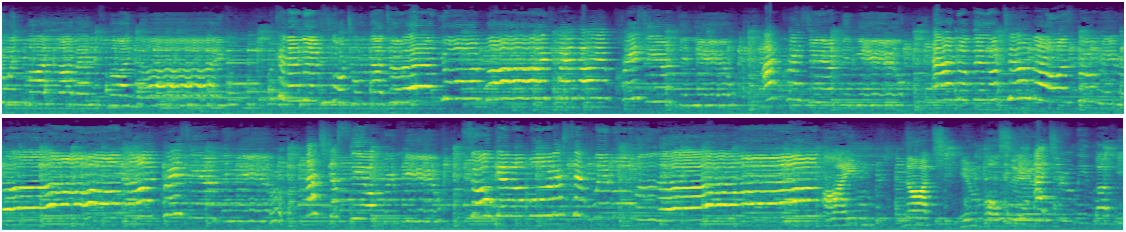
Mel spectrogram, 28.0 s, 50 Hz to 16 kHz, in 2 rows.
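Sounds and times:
girl singing: 0.0 - 28.0
musical accompaniment: 0.0 - 28.0.

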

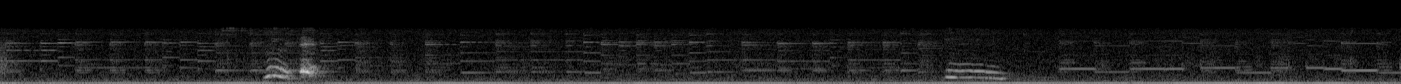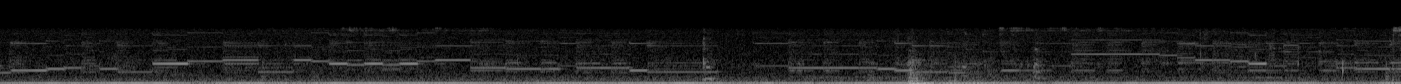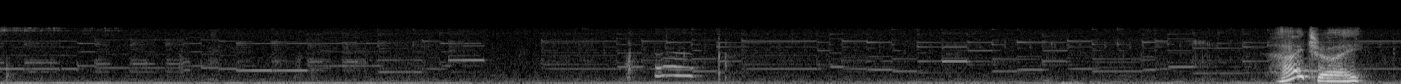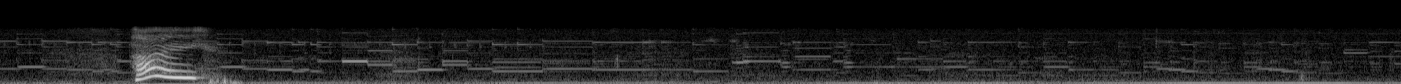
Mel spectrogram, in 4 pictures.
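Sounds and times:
steady low hum: 0.0 - 56.0
electronic toy tune: 24.0 - 40.4, 41.2 - 56.0.

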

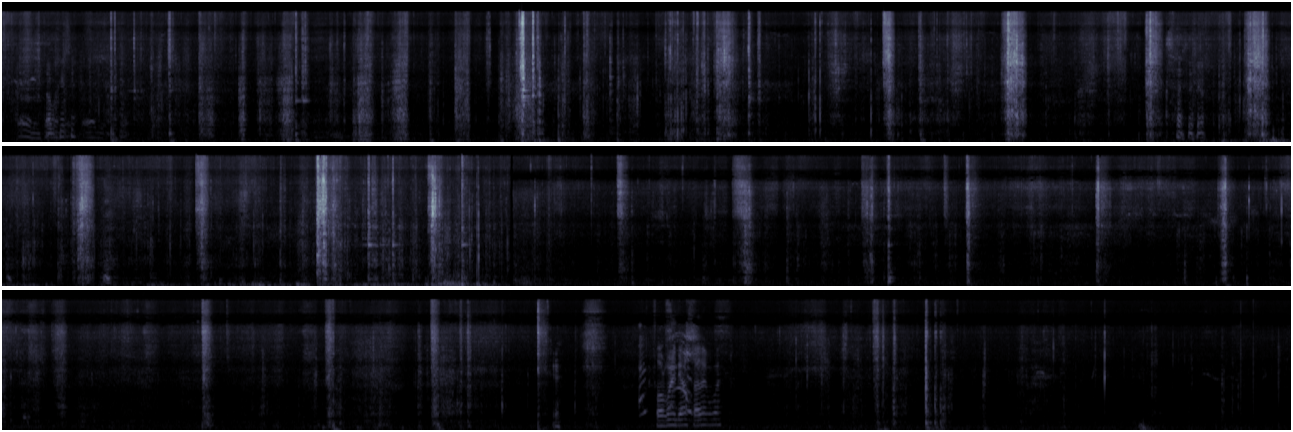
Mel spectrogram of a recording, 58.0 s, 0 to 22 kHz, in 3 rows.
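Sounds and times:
shovels scraping sand and gravel: 9.9 - 11.5, 12.1 - 26.6, 28.5 - 46.9.

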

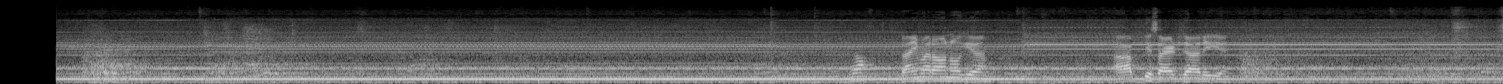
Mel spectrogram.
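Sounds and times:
hydraulic pump humming: 0.6 - 15.0.

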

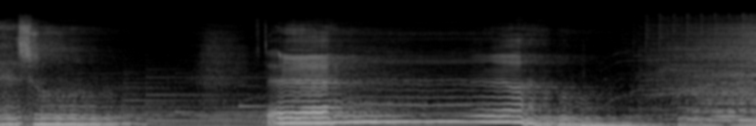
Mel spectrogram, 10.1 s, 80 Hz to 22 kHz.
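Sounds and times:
band chord: 8.9 - 10.0.

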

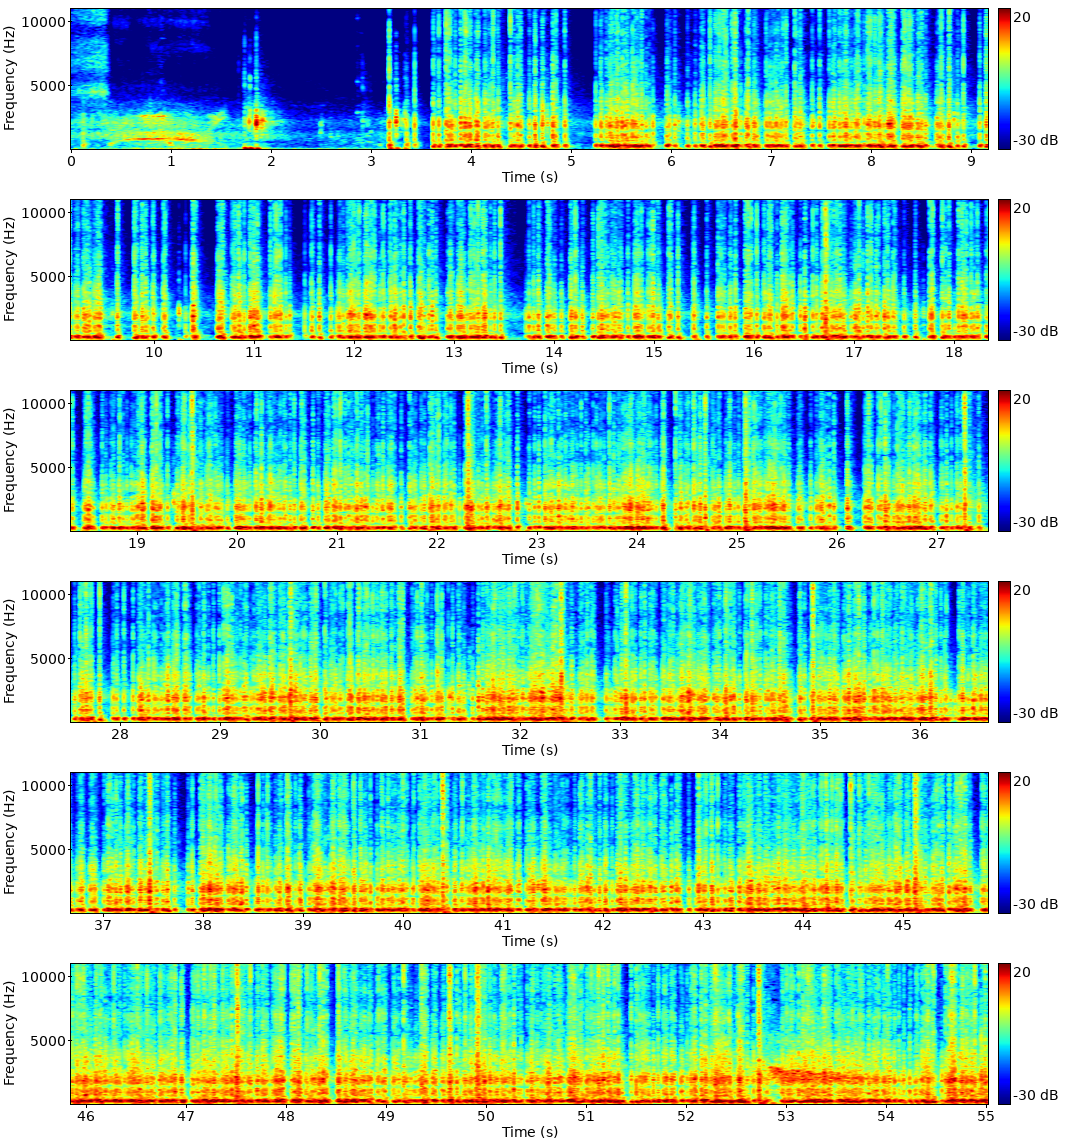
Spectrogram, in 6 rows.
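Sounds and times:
fireworks bangs: 0.0 - 55.0.

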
